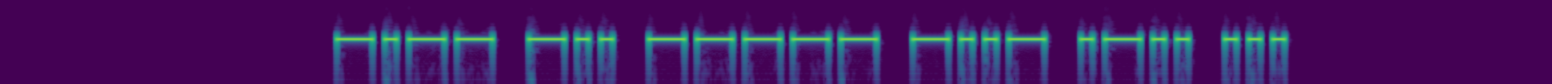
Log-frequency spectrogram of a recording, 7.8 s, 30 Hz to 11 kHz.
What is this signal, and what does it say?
Morse code, heard as a keyed tone, about 20 wpm, 700 Hz. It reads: YD0XLS
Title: DXCC-100 Call Signs - 6 Characters - 20wpm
